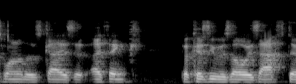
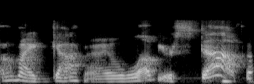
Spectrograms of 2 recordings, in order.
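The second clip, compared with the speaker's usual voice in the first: put-on gushing American accent, very slow, drawn out; 6 semitones higher than usual. Speaker acts out meeting someone whose work they love: American fanboy accent. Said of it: "Making it all American there".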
